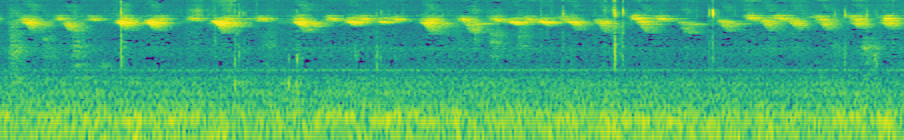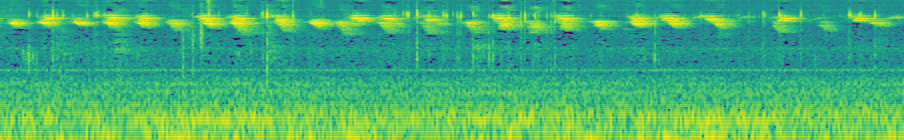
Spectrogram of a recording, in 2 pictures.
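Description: Rapid high, thin bird chirps, several a second, each a short falling note, with a few faint ticks among them.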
